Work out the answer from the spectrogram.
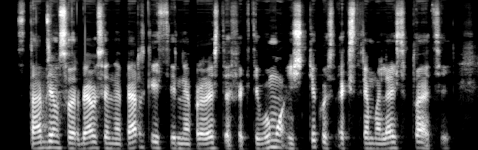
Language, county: Lithuanian, Kaunas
